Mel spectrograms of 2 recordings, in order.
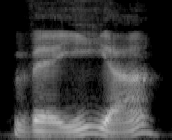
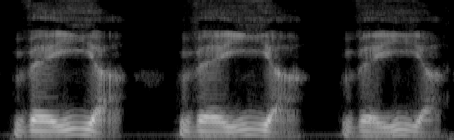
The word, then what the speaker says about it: veía: The verb ver, veía. These are actually 3 different syllables here. So we have ve, I, and then a. So the E is accented. Veía, veía, veía.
